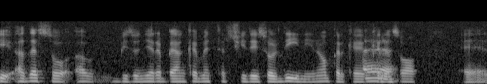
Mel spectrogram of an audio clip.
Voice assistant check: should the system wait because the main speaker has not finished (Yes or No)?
Yes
